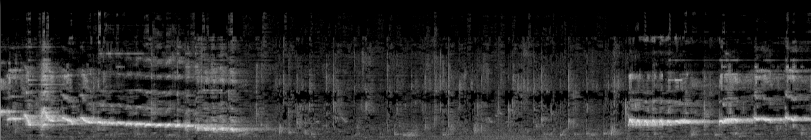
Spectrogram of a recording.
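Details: Greater green leafbird singing a training song meant to draw replies: a strong whistled phrase sliding downward, a quiet gap of about four seconds, then a higher steady whistled run.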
